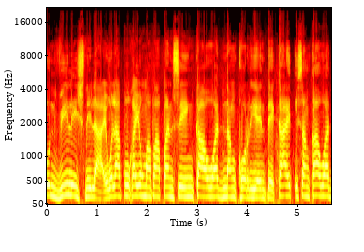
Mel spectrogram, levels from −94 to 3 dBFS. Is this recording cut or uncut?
uncut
